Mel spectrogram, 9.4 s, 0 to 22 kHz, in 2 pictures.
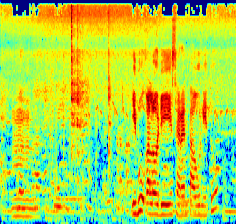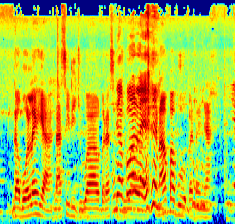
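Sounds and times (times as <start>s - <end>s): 
murmur of voices: 0.0s - 9.4s
soft sizzle of sambal goreng ati in a cooking pan: 0.0s - 9.4s
speech: 0.2s - 9.4s
utensil scraping a cooking pan while stirring sambal goreng ati: 1.0s - 2.5s.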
